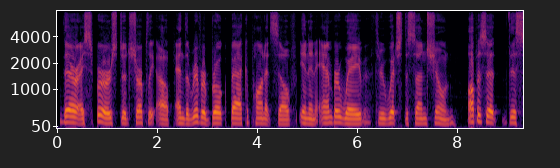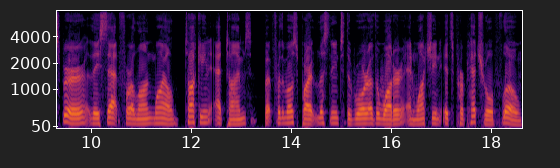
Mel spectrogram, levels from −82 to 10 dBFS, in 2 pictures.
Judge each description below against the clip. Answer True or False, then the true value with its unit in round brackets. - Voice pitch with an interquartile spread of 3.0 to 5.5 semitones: False (2.5 semitones)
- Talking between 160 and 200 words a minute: True (165 wpm)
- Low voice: True (130 Hz)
